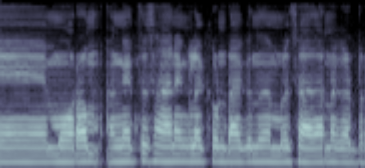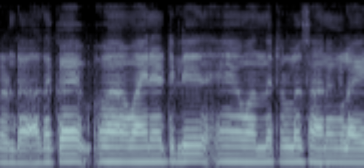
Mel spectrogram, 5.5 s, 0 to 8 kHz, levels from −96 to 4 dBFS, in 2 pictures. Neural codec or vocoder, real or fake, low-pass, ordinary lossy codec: none; real; 7.2 kHz; none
